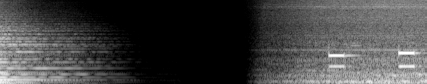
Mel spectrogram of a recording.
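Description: Two short telephone keypad tones beep about a second apart over a soft background hiss, following a fading tone and a brief silence, as a man makes a phone call to a friend.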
